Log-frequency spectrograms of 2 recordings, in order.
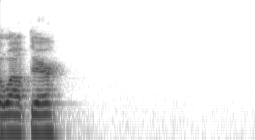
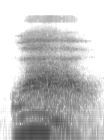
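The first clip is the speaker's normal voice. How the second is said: retold moment of quiet amazement; hushed awe; 8 dB quieter than usual. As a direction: let it sink in quietly. Retold awed reaction to remark.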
